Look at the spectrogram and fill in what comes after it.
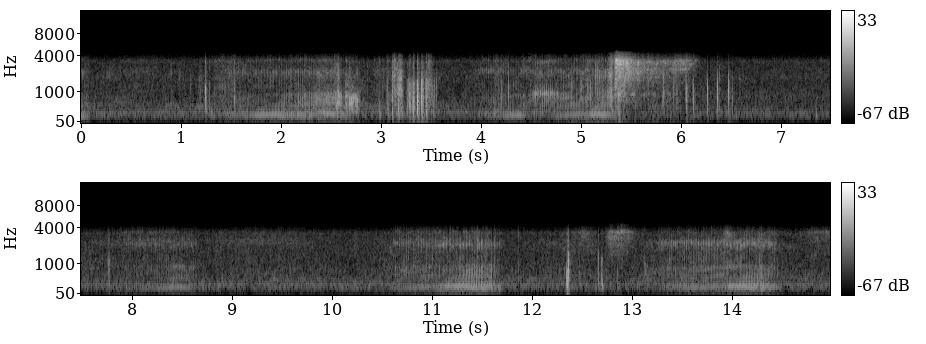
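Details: Ordinary snoring from a sleeping cat: soft, rhythmic snores with a few brief clicks and snorts, about five breaths in fifteen seconds.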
